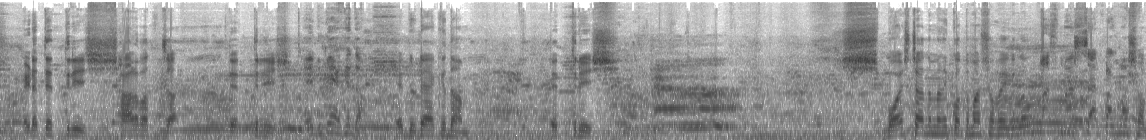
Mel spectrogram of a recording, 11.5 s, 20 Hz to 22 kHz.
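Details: At a cattle market in Comilla, Bangladesh, on 6 January 2025, a chorus of bull calves moos in long, wavering, overlapping calls, mixed with clattering and people talking.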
